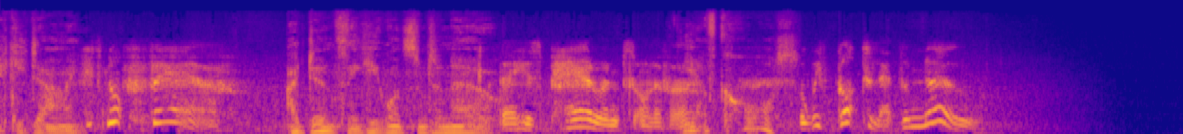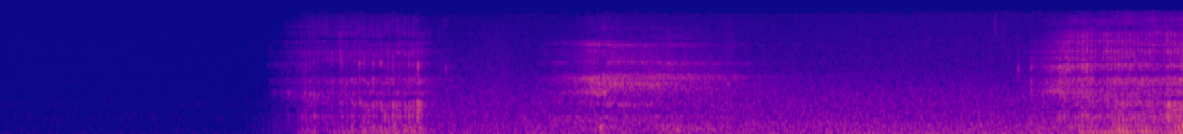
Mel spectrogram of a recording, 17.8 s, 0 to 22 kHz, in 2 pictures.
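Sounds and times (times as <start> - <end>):
speech: 0.1 - 7.5
man snoring loudly: 10.9 - 12.2, 16.6 - 17.7.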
